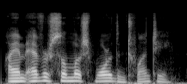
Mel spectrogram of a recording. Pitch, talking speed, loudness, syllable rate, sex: 140 Hz, 255 wpm, -16 LUFS, 6.0 syllables/s, male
